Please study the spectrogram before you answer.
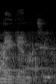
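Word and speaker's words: Meagan: I I like my name uh Megan. And also my name spelling Megan is M E A G A N. Not M E G A N. A N which is pronounced the same Megan but um but I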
